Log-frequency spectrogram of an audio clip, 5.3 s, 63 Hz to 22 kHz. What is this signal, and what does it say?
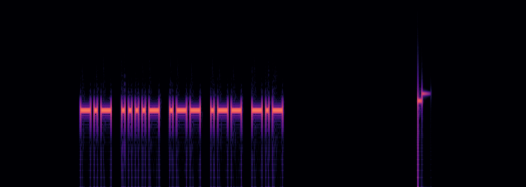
Morse code, heard as a keyed tone, about 36 wpm, 700 Hz. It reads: K4WWK
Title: USA Call Signs - 5 Characters - 2x Character Spacing - 35wpm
